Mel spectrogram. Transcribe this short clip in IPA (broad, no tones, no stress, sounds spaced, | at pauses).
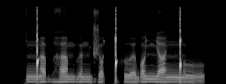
ŋ͡ǃ a bʱ a m b œ n d͡ʒ ɒ ǃʰ ɤ ɐ̯ w ɒ ɲ a ŋ͡ǃ o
